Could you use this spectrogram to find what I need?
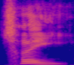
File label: "cuei4", Taiwanese syllable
